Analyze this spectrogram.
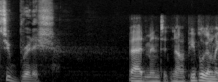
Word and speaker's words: badminton: It is not mitten. It's not a bad mitten. It's a bad mint on. Don't forget the N. Minton. Minton. Badminton. That sounds too British. Badminton.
